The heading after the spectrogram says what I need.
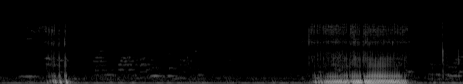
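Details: Sleeping Cane Corso dog: soft snuffling breaths, then one long, deep, rumbling snore lasting about a second; snoring.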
